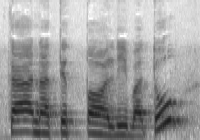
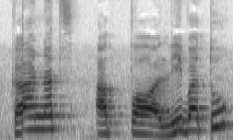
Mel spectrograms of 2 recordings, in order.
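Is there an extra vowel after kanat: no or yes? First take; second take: yes; no. First: Kanat takes an added i before the article. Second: Kanat ends in t with no added vowel. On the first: "sekarang cara dia jadi dia kanatit talibatu" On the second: "Asalnya kanat"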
